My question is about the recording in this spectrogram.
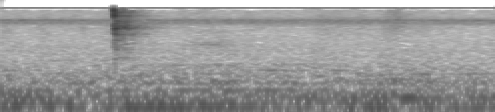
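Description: Steady low hum with a single short, sharp tick about half a second in.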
